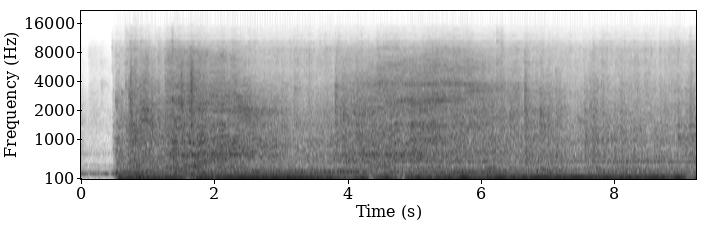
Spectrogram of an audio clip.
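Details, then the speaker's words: Very old garage door closing: steady rumbling rattle with fast irregular clatter as it travels down the track, sounding awful before roller replacement; noisy garage door, worn rollers. "okay today's project is this really old garage store it sounds [Music] [Applause] awful"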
